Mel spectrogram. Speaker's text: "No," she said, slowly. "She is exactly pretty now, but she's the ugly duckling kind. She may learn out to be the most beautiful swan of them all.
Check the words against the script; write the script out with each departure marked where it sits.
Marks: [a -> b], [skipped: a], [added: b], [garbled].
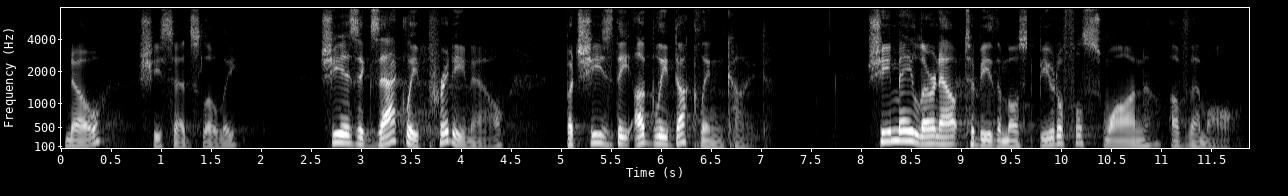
"No," she said, slowly. "She is exactly pretty now, but she's the ugly duckling kind. She may learn out to be the most beautiful swan of them all.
